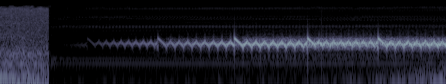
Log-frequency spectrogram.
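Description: Synthetic outro sting: a steady high electronic tone fades in about half a second in and holds, with faint regular ticks on it, about four or five a second.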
